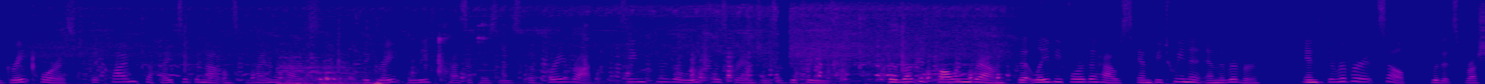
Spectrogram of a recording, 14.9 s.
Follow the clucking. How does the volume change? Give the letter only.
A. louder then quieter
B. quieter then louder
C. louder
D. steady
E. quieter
C.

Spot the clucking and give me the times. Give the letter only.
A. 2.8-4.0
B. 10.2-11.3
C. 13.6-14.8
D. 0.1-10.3
D.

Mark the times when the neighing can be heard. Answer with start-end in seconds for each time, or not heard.
2.8-4.0.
